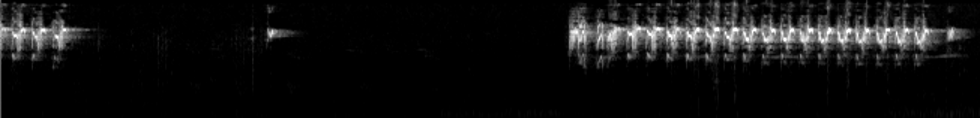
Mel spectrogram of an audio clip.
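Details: Brown-throated sunbird: a short high chatter, one sharp note, then a long, fast, rattling trill of repeated high notes that lasts almost three seconds.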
